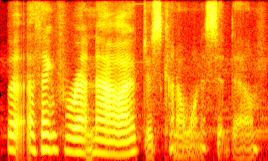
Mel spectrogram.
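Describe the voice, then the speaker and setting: A woman narrating as game master of a tabletop game in a calm, matter-of-fact way. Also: mid-range voice, brisk, music in the background.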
